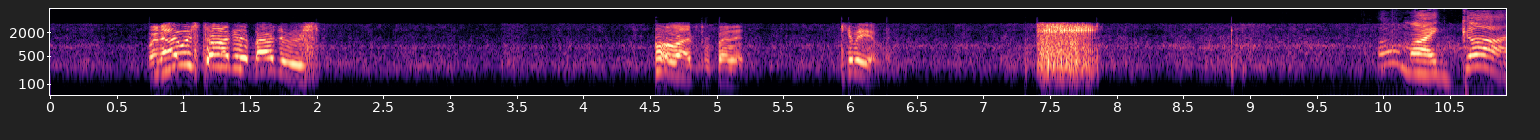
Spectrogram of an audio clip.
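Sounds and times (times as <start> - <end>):
quiet hiss: 0.0 - 10.9
speech: 0.7 - 2.1, 4.6 - 6.4, 10.0 - 10.9
person blowing nose: 7.4 - 7.9.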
